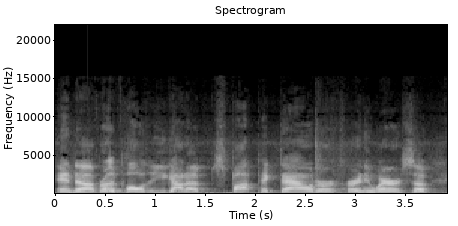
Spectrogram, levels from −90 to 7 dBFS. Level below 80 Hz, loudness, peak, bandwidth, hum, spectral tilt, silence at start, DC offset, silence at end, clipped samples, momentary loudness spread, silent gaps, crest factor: -40 dBFS; -16 LUFS; 0 dBFS; 12.5 kHz; none; -4.5 dB/octave; 0 s; under 0.1%; 0 s; under 0.1%; 6 LU; none; 16 dB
